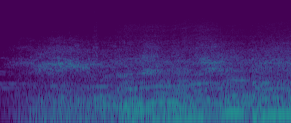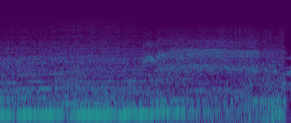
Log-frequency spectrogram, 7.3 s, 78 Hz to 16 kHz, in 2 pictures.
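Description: A race car spinning out in Gran Turismo 7, tires skidding and squealing in a long sustained screech over a droning engine, loud and close, with no talk.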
